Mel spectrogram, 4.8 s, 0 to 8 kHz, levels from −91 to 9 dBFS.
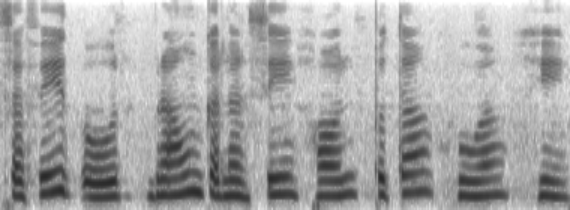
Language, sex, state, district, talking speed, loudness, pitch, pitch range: Hindi, male, Madhya Pradesh, Bhopal, 115 wpm, -15 LUFS, 220 Hz, 215-240 Hz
